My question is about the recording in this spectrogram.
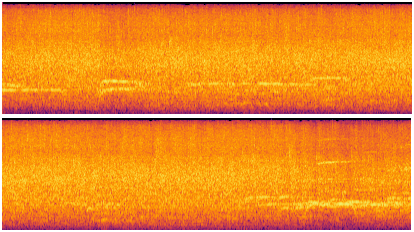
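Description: A large theatre audience giving a standing ovation: dense, steady applause throughout, with a few brief pitched calls rising over it near the start and the end.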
